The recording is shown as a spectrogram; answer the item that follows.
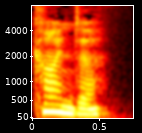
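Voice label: "kinda", British English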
